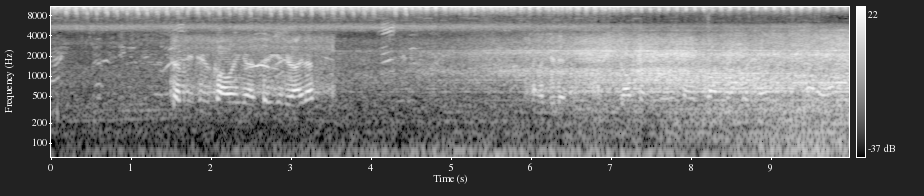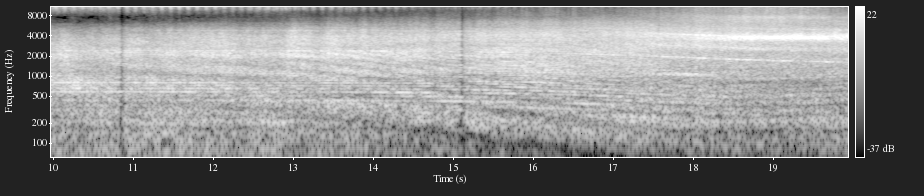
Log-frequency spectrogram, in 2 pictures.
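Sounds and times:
jet aircraft engines passing overhead: 0.0 - 19.9.

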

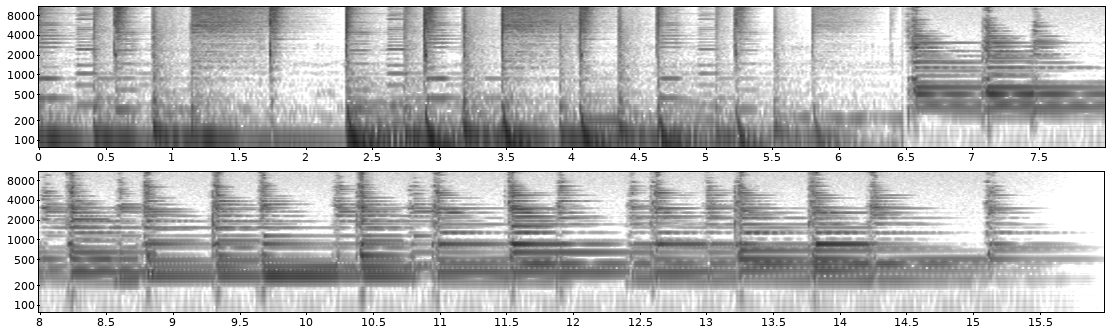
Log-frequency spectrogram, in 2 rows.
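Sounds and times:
plucked string melody: 0.0 - 15.9.

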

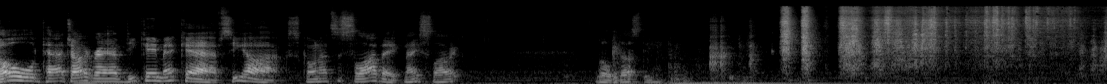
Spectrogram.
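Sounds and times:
rough hissing rubbing: 7.8 - 11.0.

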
